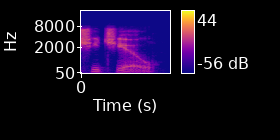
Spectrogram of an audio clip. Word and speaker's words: Ciccio: Franco and Ciccio.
